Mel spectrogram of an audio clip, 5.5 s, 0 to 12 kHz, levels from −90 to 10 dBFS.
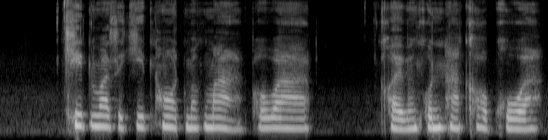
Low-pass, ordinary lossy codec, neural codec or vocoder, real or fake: none; none; none; real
